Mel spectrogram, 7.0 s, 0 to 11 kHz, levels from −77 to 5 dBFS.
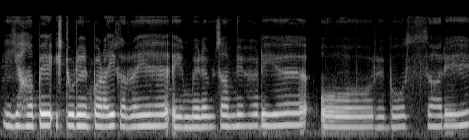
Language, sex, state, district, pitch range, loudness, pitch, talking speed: Hindi, female, Rajasthan, Jaipur, 215-240 Hz, -15 LUFS, 235 Hz, 130 wpm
